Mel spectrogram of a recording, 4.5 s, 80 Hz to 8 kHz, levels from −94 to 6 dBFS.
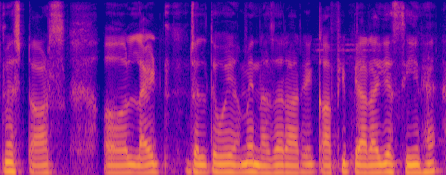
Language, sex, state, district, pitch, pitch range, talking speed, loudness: Maithili, male, Bihar, Samastipur, 130 Hz, 125-140 Hz, 200 wpm, -22 LUFS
